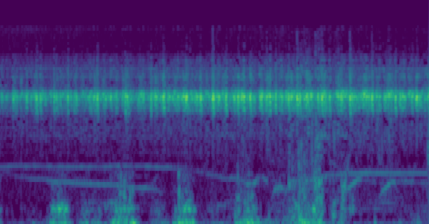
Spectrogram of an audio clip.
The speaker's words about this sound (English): Coyotes howl and seem to be coming closer. It's beautiful and scary.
